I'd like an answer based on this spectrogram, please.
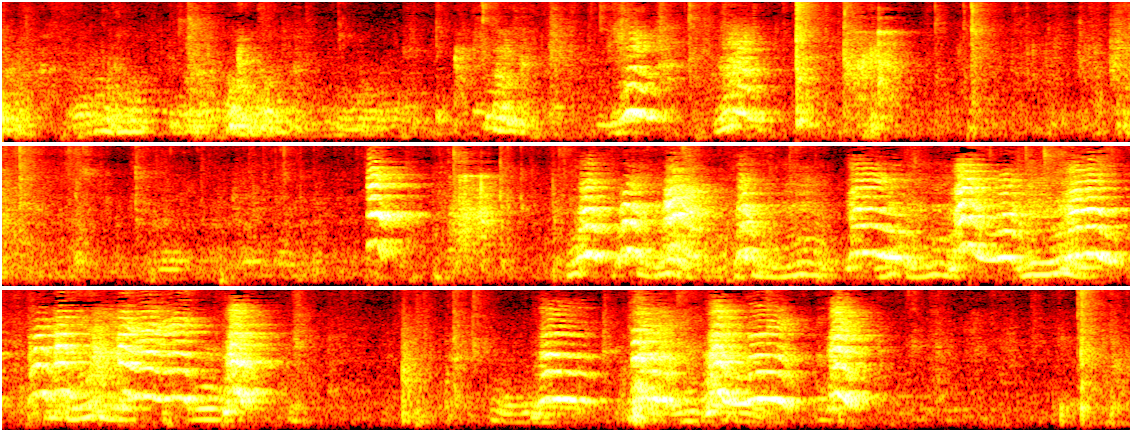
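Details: Several Shiba Inu puppies indoors, still full of energy and playing after the lights are turned off: rapid bursts of high yips, squeaky whines and short barks, overlapping and repeated many times a second, with scuffling between bursts.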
